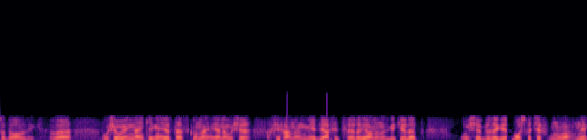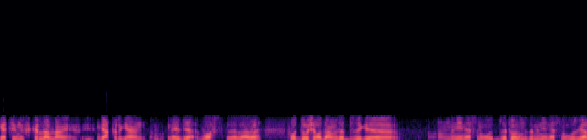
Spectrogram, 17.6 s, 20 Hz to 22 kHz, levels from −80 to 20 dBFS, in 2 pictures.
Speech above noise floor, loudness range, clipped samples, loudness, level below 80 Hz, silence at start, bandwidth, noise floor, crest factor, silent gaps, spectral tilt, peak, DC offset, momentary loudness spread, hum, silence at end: 31 dB; 2 LU; under 0.1%; -20 LUFS; -64 dBFS; 0 s; 4 kHz; -50 dBFS; 18 dB; none; -2 dB/octave; -2 dBFS; under 0.1%; 10 LU; none; 0 s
